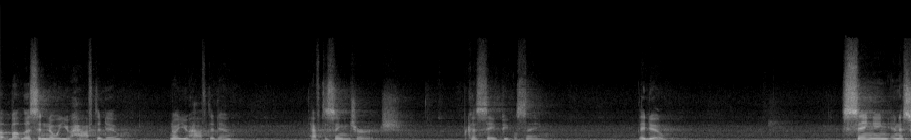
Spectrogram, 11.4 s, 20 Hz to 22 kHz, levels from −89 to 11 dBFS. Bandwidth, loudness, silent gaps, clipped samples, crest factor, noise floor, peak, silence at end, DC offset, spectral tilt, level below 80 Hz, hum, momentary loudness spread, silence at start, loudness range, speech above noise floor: 16 kHz; -32 LUFS; none; under 0.1%; 24 dB; -56 dBFS; -12 dBFS; 0 s; under 0.1%; -3 dB/octave; -78 dBFS; none; 26 LU; 0 s; 8 LU; 24 dB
